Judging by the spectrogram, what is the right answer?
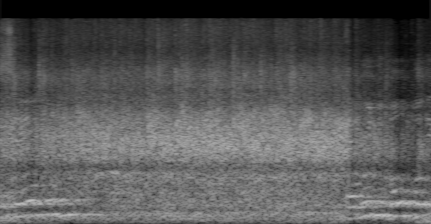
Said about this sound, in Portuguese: Dê uma salva de palmas bem forte a Jesus.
